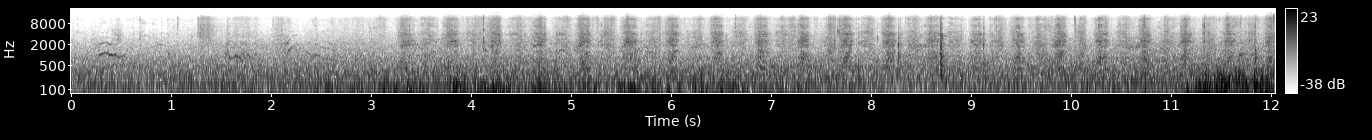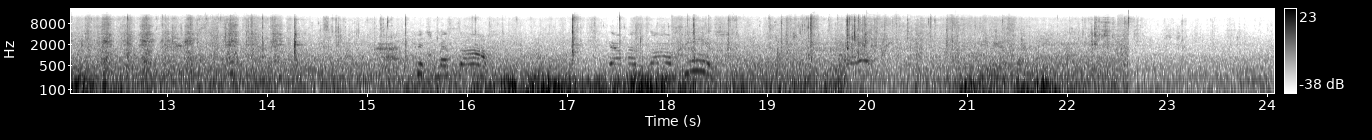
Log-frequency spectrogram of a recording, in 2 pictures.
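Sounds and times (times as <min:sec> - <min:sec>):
low wind rumble: 0:00.0 - 0:24.0
hand saw cutting branch: 0:02.8 - 0:15.8, 0:17.0 - 0:22.8.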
